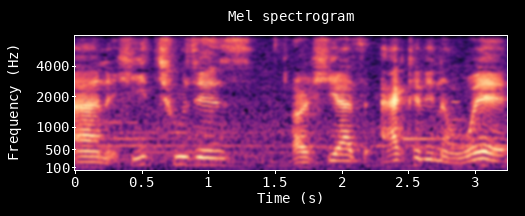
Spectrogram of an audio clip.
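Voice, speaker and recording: A man speaks with a non-native accent and very wide pitch swings. Noticeable background noise runs under his voice. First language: not English. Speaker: former student and peer mentor. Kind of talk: testimonial interview.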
